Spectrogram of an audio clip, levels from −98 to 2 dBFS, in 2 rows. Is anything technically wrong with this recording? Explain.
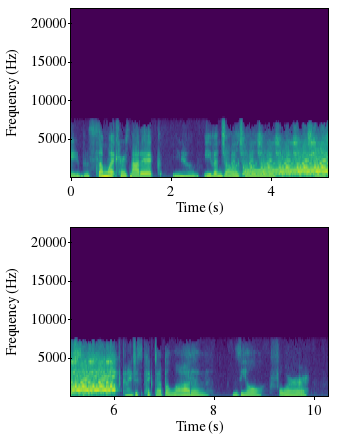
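Yes, there are two faults.

An AMR rate drop runs from 0.74 to 2.14 s. A weak radio link made the network lower the AMR-WB rate and spend bits on error protection, fitting a step from 12.65 to 8.85 kbit/s. The speech turns rougher and more synthetic, with no gap or loss of bandwidth.

A feedback howl runs from 3.2 to 6.17 s. Two devices in the same room shared the call, so each trip from loudspeaker back into microphone added gain. Instead of fading, the repeats, roughly every 0.4 s, build into a tone near 1 kHz that peaks about 8 dB above the speech.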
